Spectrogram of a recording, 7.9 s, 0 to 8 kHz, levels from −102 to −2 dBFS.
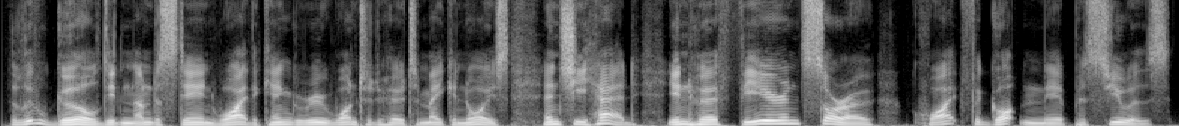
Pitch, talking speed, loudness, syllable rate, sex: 125 Hz, 200 wpm, -17 LUFS, 5.4 syllables/s, male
